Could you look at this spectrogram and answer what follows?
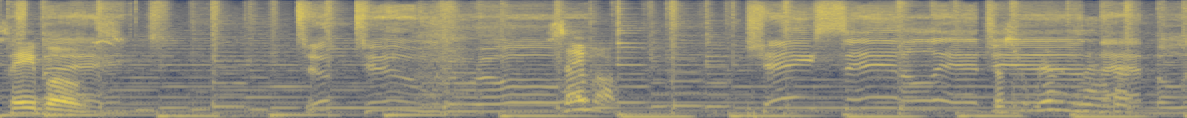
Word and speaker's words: sabot: a video has been floating around showing 3D printed savos savos? sabits? (unable to pronounce s***) SABOTS!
